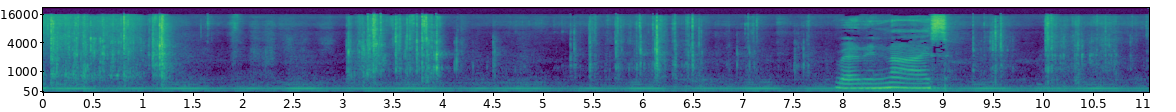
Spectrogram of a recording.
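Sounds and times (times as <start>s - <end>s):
low hum: 0.0s - 11.0s
plastic toy trucks clacking: 9.4s - 10.8s.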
